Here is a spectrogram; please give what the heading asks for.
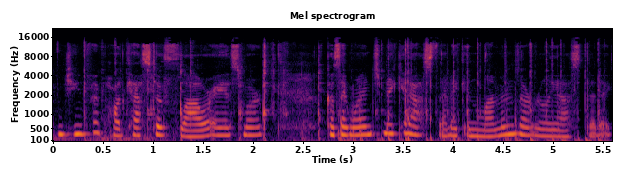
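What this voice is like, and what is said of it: Raspy voice. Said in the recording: “sorry my voice. It sounds, like, really raspy ... I sound kind of like a dying horse”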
